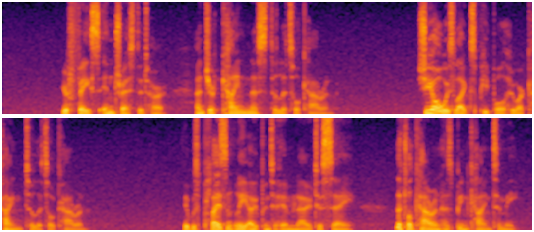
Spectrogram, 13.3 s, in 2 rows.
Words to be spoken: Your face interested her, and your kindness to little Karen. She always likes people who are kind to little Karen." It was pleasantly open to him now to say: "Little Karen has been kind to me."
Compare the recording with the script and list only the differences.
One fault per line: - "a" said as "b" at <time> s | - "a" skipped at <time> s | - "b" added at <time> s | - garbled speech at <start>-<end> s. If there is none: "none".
none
